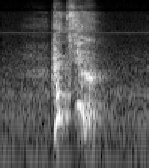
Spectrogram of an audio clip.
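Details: A single sharp, explosive sneeze from a cat in a quiet room; sneezing.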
